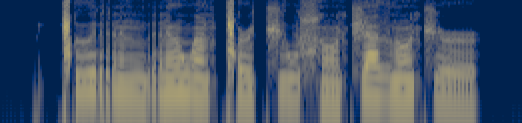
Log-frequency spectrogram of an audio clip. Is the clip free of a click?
no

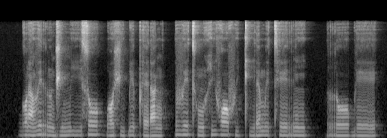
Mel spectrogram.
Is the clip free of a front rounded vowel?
yes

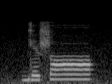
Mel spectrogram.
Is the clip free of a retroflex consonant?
no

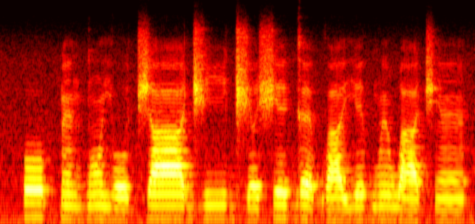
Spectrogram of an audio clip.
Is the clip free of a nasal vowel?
no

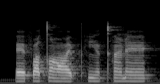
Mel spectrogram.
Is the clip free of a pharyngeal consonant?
no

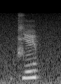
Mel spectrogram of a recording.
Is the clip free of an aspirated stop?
yes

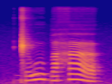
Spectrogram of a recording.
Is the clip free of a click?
no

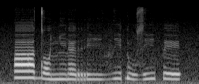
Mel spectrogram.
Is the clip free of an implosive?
no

